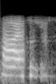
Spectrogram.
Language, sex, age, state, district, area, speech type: Hindi, female, 18-30, Madhya Pradesh, Harda, urban, conversation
